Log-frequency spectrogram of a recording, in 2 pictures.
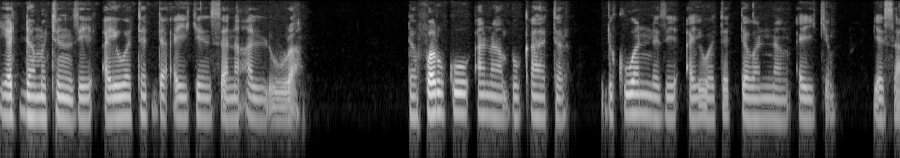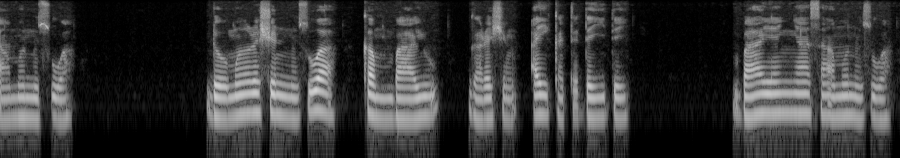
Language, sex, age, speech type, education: Hausa, male, 30-45, spontaneous, secondary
